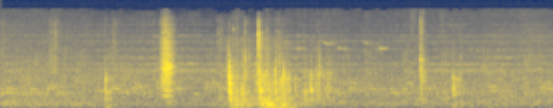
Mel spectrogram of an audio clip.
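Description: Objects knock and clatter on a wooden surface close by.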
